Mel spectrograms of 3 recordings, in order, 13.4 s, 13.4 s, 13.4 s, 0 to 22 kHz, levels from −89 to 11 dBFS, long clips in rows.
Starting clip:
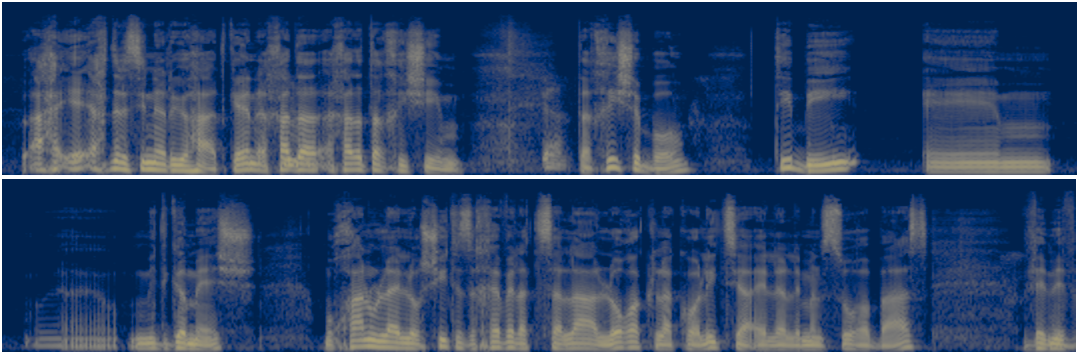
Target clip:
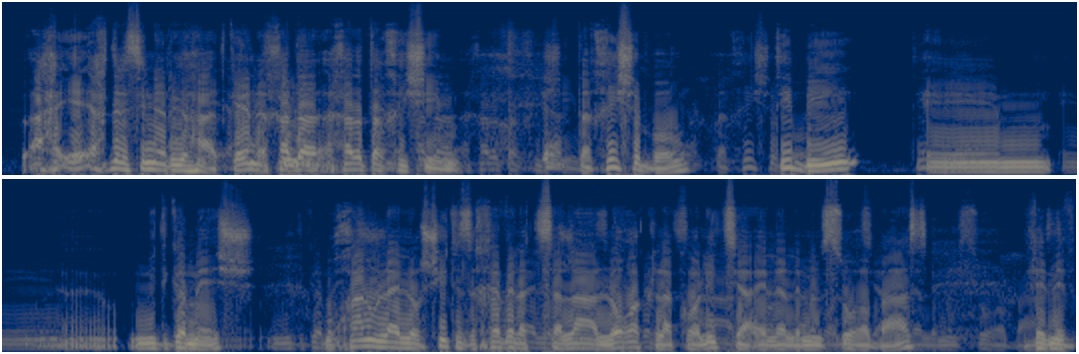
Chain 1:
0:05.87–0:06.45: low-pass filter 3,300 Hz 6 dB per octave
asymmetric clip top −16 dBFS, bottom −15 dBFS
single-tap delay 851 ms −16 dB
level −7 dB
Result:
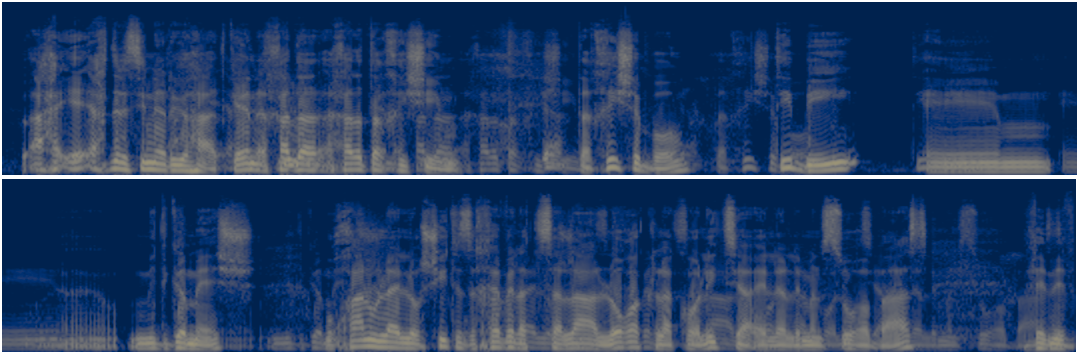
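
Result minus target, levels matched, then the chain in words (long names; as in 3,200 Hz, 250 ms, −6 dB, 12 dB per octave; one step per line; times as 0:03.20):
asymmetric clip: distortion −12 dB
0:05.87–0:06.45: low-pass filter 3,300 Hz 6 dB per octave
asymmetric clip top −25.5 dBFS, bottom −15 dBFS
single-tap delay 851 ms −16 dB
level −7 dB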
